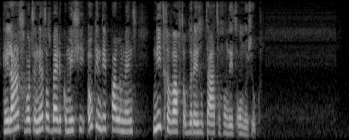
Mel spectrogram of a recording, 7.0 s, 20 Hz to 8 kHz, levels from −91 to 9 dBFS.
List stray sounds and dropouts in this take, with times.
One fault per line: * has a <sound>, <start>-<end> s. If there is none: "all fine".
all fine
